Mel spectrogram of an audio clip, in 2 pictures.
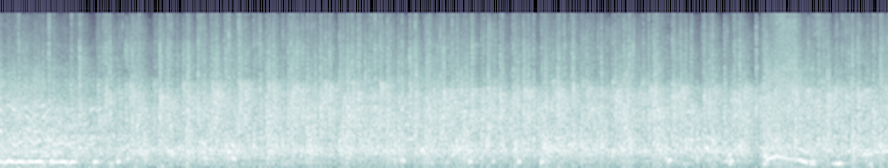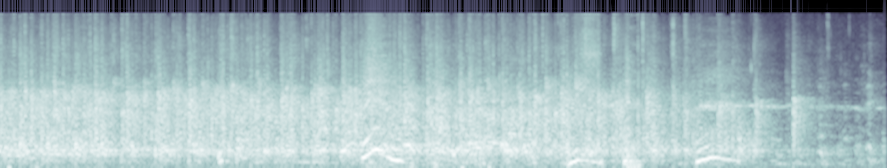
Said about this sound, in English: Actually, it's important to clap so that we come back to real time.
